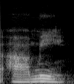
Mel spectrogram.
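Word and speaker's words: army: क्या है वल है तो आर का उच्चारण नहीं होगा सीधा पढ़ा जाएगा आमी ठीक है तो ये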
